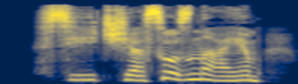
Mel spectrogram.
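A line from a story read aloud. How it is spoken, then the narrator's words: Strained, through clenched teeth. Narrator (Russian): процедила я через стиснутые от усилия зубы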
